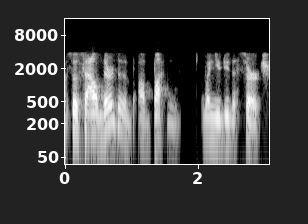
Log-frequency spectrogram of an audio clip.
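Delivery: normal talking voice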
